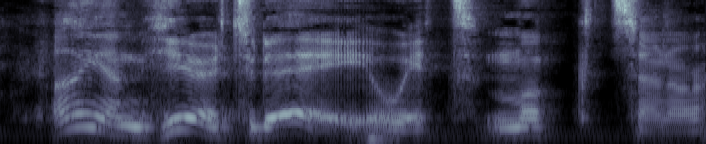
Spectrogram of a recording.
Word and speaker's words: Moczan: So I am here today with Moczan, or how the fuck do I pronounce your name? It's Moczan, but everyone What?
